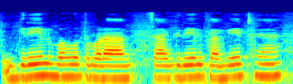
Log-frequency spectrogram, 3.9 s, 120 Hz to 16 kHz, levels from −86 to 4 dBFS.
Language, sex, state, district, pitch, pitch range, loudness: Hindi, female, Jharkhand, Palamu, 185 Hz, 175-195 Hz, -15 LUFS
